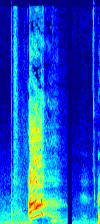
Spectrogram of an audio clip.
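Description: A short, high-pitched vocal cry about half a second in, falling in pitch at its end.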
